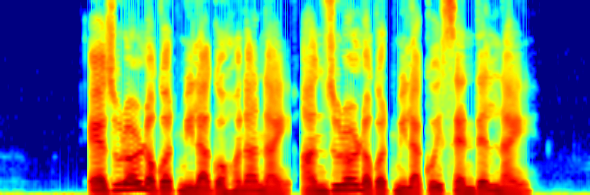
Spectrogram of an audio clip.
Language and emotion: Assamese, neutral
